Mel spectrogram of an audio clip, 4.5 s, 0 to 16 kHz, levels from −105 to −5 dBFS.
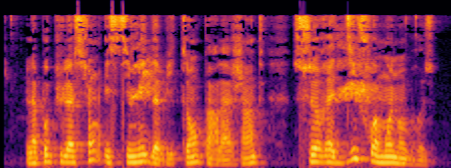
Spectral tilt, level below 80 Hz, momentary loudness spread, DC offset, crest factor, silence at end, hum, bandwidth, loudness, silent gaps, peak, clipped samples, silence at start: -2.5 dB/octave; -52 dBFS; 13 LU; under 0.1%; 18 dB; 0.2 s; none; 16 kHz; -15 LUFS; none; 0 dBFS; under 0.1%; 0.25 s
